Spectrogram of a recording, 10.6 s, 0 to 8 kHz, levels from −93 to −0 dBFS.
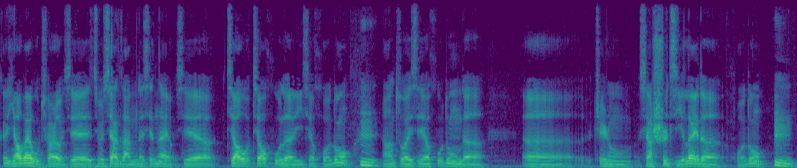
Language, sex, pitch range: Chinese, male, 90-115 Hz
